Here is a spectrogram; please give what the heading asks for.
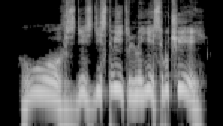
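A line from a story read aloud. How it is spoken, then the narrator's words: Exclaiming. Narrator (Russian): воскликнула Санни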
